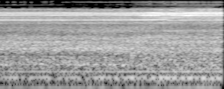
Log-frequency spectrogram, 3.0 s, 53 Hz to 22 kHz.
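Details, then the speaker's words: 1971 GM Montgomery Ward Signature 6,000 BTU window air conditioner, about 50 years old, building head pressure and blowing ice cold: low, even hum with smooth fan rush, no rattle or clatter; compressor and fan run quietly and healthy. "It's insanely quiet too. Rotaries, they rattle and make a lot of noise. This thing purrs and you barely hear it, but what you do hear, it sounds really nice."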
